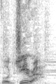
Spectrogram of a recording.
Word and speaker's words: Gojira: It was used to be called, it first was originally called Gojira. That's how they say it in Japan.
